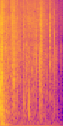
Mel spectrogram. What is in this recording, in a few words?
ice shatter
